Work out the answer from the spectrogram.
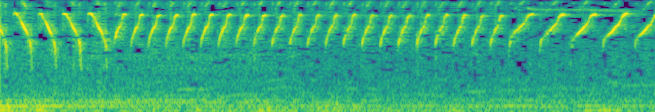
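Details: Canary lure song to trigger quiet canaries: a few loose high sweeping notes give way to a fast, even rolling trill, then slower swooping whistles at the close.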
